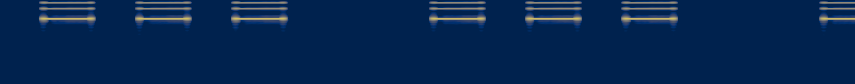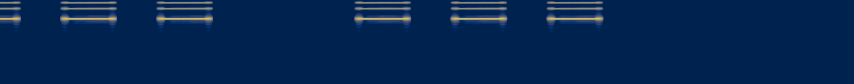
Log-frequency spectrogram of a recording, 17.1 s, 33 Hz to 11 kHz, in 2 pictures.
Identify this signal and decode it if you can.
Alarm pattern, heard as an alarm's beeps, played four times, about 2950 Hz. Temporal three. Smoke or fire, evacuate.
